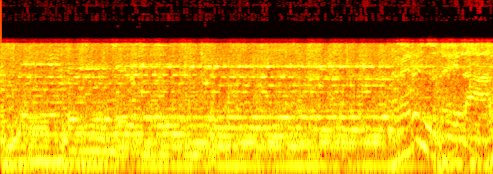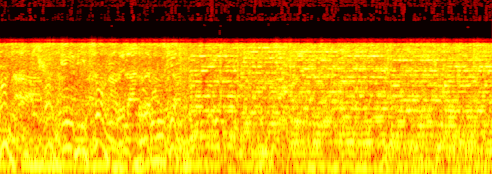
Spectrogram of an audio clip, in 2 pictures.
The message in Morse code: none

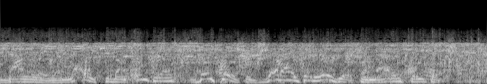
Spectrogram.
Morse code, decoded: none

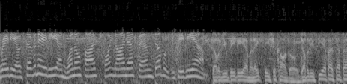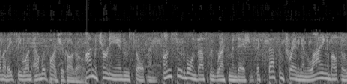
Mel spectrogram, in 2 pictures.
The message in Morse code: none

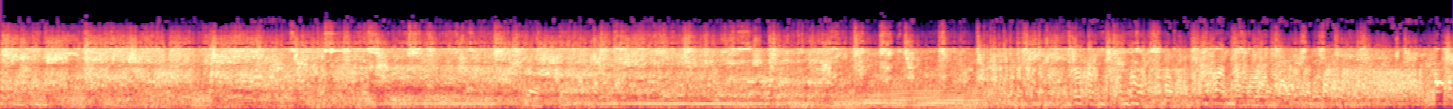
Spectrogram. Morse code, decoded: none

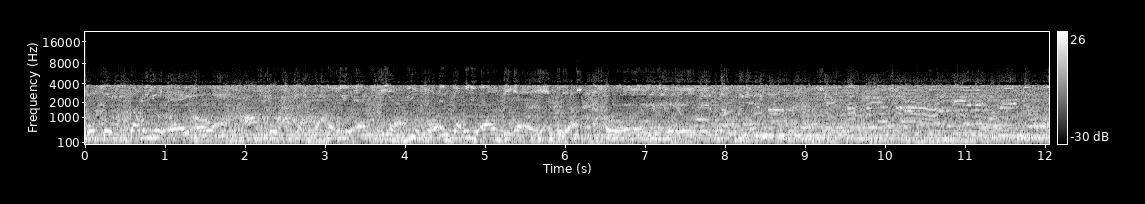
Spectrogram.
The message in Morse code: none

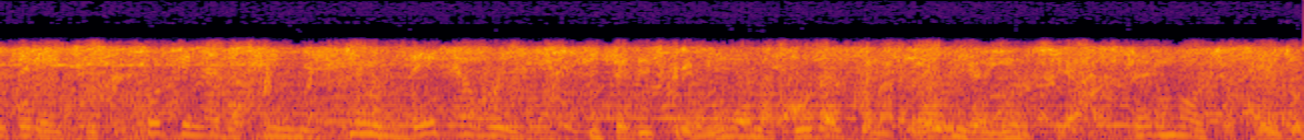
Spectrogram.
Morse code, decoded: none

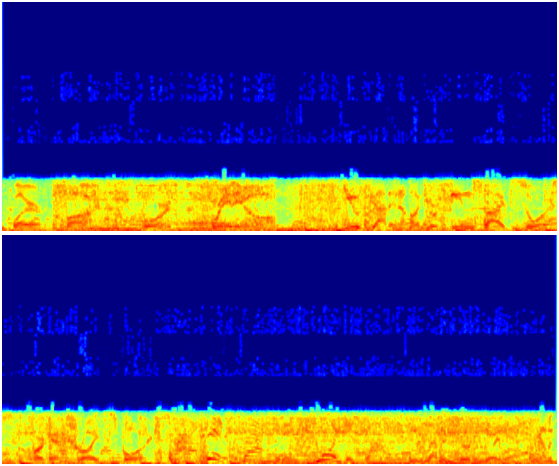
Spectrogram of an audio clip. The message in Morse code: none

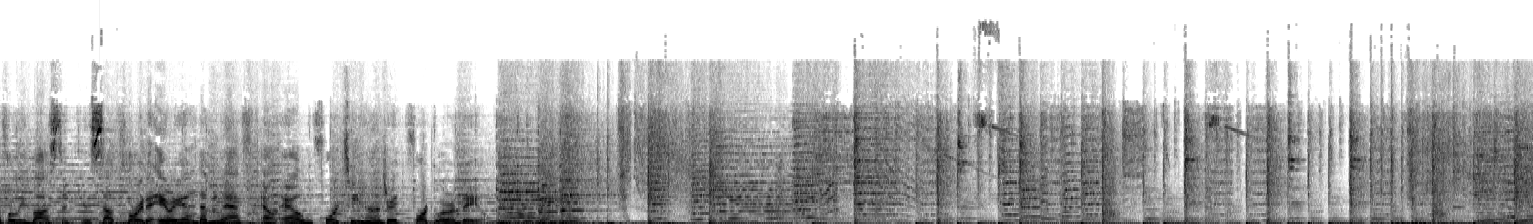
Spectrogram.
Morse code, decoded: none

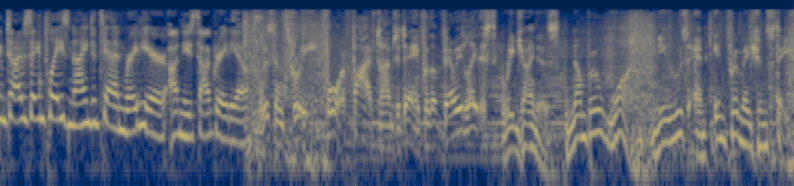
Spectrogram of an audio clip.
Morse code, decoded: none

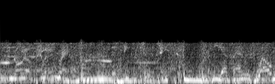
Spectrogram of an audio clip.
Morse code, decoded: none

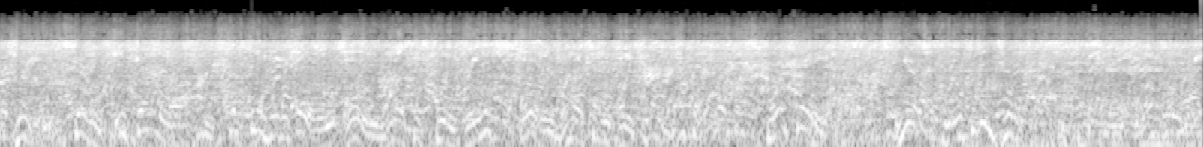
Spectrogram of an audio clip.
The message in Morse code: none

